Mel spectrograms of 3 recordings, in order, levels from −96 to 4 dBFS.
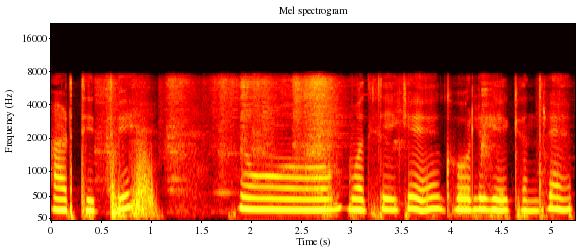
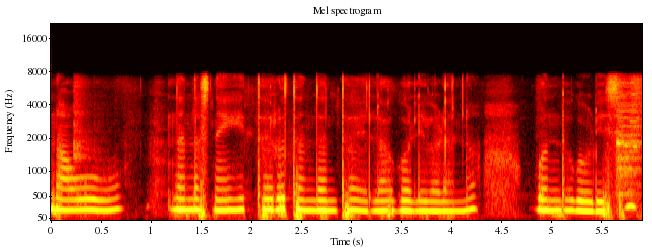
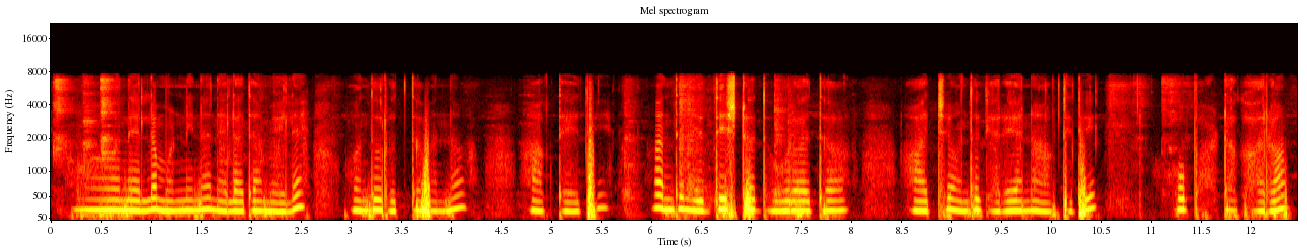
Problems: none marked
